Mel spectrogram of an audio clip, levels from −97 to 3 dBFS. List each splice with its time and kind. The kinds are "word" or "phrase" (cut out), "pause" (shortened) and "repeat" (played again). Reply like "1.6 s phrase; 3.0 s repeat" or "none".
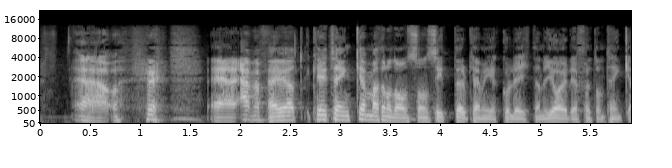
3.4 s word; 4.3 s word

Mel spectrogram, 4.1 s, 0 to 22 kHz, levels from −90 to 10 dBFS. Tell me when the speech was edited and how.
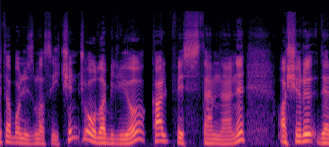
1.0 s word; 2.3 s word

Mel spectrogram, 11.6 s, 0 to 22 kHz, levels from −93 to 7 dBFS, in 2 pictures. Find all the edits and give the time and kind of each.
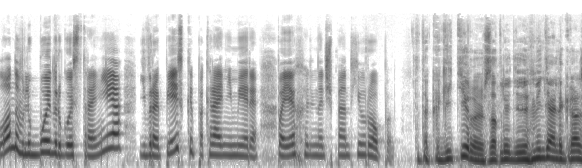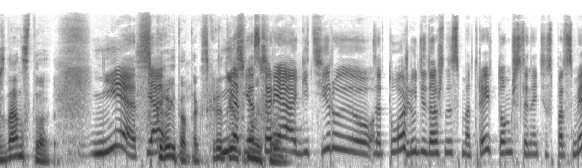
2.8 s phrase; 4.0 s pause; 5.0 s word; 9.5 s word; 9.9 s word

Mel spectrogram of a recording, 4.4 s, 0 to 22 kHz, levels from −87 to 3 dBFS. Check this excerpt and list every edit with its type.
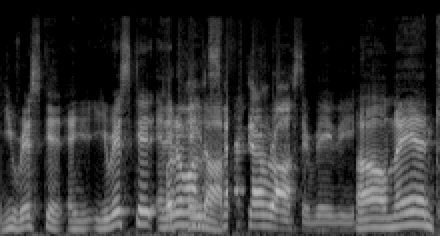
none

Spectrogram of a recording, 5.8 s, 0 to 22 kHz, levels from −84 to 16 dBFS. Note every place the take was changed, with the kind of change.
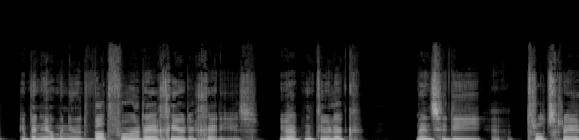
none

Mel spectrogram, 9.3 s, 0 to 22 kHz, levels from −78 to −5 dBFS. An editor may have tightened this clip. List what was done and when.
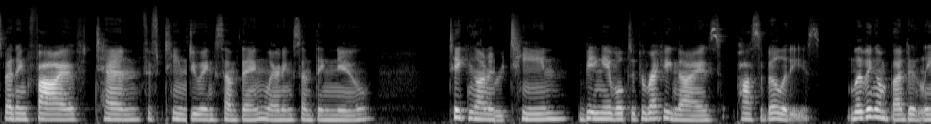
1.9 s word; 4.9 s word; 5.7 s pause; 6.4 s phrase

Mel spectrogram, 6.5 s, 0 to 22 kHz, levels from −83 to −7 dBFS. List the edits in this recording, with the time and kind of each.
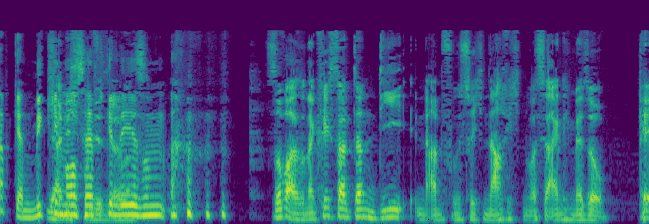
none

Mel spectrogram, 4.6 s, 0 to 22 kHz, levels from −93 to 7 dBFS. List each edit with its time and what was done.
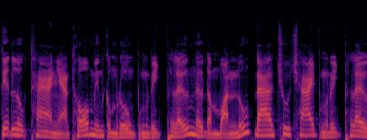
3.2 s pause

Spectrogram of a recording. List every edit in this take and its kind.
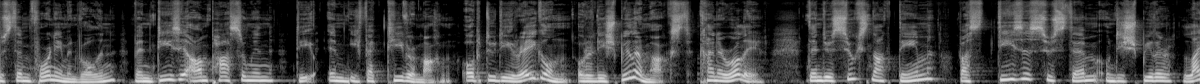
1.2 s pause; 3.1 s word; 3.5 s word; 4.6 s pause; 7.0 s word

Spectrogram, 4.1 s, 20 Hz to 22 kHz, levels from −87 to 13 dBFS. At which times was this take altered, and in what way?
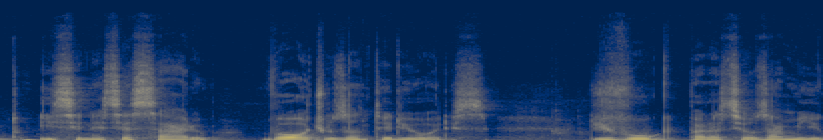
1.6 s phrase

